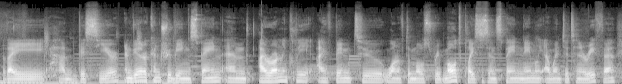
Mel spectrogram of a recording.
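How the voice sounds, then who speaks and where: Candid low-voiced young man vlogging. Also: level tone, moderate pace, few pauses, darkish tone. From Serbia. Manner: candid, rambling with restarts and fillers. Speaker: travel vlogger. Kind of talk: casual travel vlog talk. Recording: faint guitar music behind.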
